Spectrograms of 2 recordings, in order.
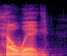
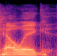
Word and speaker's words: Hellwig: I got a thing I say with my name because it's Hellwig. So I go Eric Hellwig, CK for Eric. Hell like the place, wig like a thing on your head.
